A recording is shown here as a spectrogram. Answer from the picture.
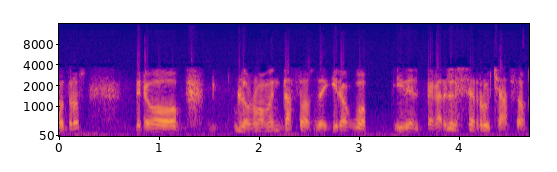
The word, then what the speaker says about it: Gears of War: Y sí, ahora que era por Game Gears. O sea, bueno, que. O sea, Gears of War, ahora lo he dicho bien, maldita dislexia.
